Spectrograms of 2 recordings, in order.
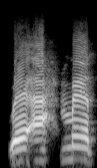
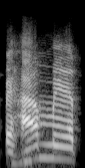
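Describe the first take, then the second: First: The word begins with a W sound. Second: The word begins with a P sound. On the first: The speaker calls it right. "W Ahmed bukan P Hamed" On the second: The speaker calls it wrong. "bukan P Hamed"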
